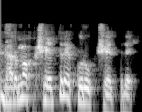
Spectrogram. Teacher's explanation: पांचवा अक्षर कु और छठा अक्षर रू, ये दीर्घ है ना। रू स्वयं में ह्रस्व है, लेकिन आगे क्ष है, संयुक्त वर्ण है, इसलिए ये दीर्घ हो जाएगा, इसका उच्चारण दीर्घ हो जाएगा। आगे यदि संयुक्त वर्ण होता है तो पिछला वर्ण गुरु हो जाता है।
